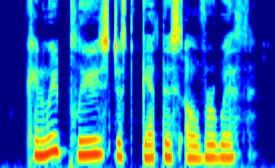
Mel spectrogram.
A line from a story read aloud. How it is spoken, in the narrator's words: Hitoshi groaned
